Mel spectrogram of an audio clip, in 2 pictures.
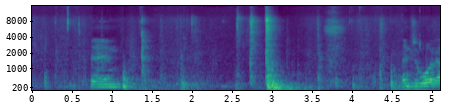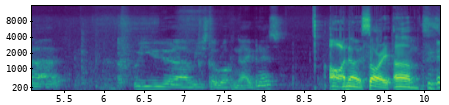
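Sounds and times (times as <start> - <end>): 
speech: 0.7 - 2.0, 4.6 - 5.6, 6.2 - 10.1
door swinging shut with a solid thud: 2.8 - 3.4.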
